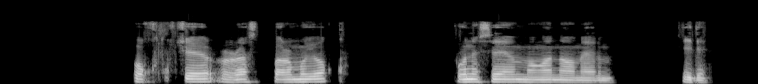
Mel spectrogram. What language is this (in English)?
Uyghur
